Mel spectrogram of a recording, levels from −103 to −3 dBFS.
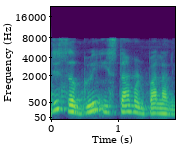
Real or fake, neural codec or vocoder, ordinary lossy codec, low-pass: real; none; none; none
